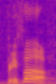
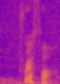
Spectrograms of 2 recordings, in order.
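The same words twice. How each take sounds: First: "prefer" said as pri-FUH, stress on the second syllable; Bajan prefer. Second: "prefer" said as PREF-uh, stress on the first syllable; Grenadian prefer. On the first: Bajan in the argument says his version, /pɹifə/. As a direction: say "prefer" as /pɹifə/, long i, dropped r. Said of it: "Bajan say the word is". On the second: Grenadian insists on his version, PREF-uh. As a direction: say "prefer" as /pɹɛfə/, short e up front. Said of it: "Grenadian say the word is". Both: Shown as a demonstration.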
